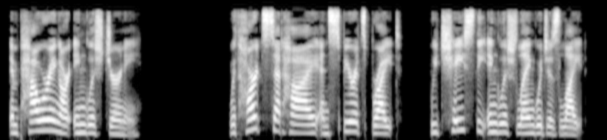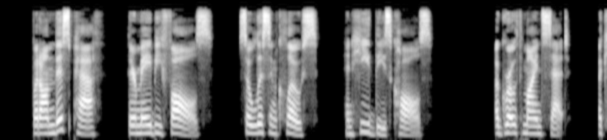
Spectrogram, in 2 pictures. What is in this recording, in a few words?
Poem; Empowering Our English Journey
